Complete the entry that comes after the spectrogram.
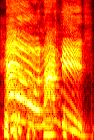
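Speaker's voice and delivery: high, loud sudden realization; excited realization. Retold or imitated. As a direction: yell it as the penny drops. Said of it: "I was like".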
